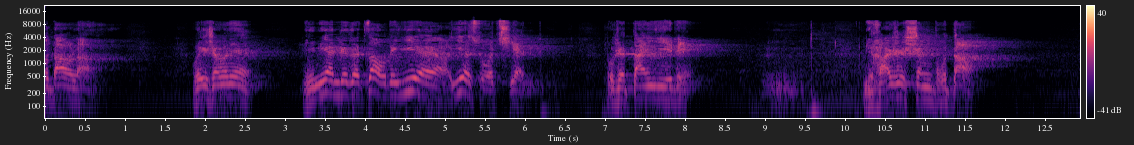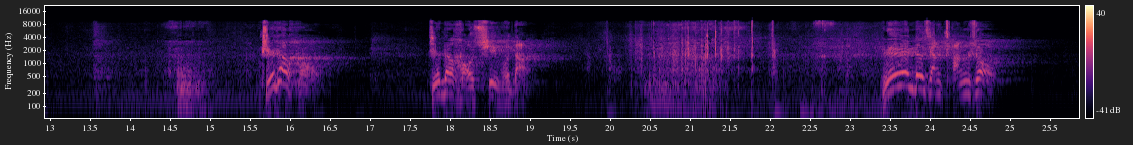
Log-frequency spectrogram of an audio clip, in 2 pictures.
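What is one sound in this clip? An elderly man speaks calmly and slowly into a microphone, with pauses between phrases.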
